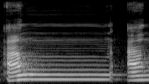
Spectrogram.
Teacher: ইকফা গুন্না মানে নাকের ভিতর গোপন করিয়া লুকায়া পড়া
